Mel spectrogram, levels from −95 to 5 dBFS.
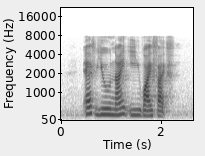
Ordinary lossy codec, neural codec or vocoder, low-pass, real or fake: none; none; none; real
